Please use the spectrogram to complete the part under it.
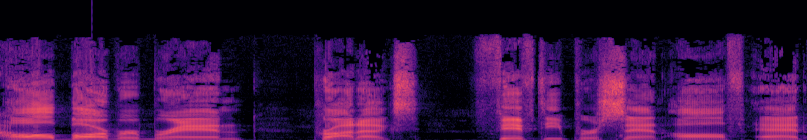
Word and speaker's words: Barbour: Barber is the brand. Like, you know, you get your hair cut. Yeah. Barber. It's spelled B-A-R-B-O-U-R, but it's Barber.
